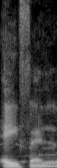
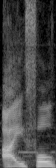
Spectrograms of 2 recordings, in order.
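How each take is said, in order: First: Eiffel is pronounced with Spanish sounds. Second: Eiffel is pronounced with English sounds. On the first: The speaker calls it wrong. "not Eiffel, as they say in Spanish" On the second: The speaker calls it right. "we say the Eiffel Tower"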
